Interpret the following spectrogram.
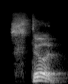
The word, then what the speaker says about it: stood: Entonces, cuando la pronunciamos, generalmente aquí metemos una E fantasma que no existe y decimos stood. ¿Sí? Entonces, para corregirnos en eso, simplemente enfatice o prolongue la S.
